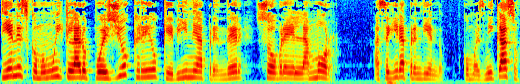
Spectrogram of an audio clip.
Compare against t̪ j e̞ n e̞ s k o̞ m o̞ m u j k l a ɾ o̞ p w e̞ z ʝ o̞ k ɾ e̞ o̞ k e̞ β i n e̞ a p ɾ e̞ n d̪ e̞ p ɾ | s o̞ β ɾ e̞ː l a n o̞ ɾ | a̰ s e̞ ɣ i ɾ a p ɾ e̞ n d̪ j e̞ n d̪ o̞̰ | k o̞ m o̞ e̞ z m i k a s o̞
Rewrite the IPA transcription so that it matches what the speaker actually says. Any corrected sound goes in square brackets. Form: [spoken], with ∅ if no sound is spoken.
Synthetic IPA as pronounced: t̪ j e̞ n e̞ s k o̞ m o̞ m u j k l a ɾ o̞ p w e̞ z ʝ o̞ k ɾ e̞ o̞ k e̞ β i n e̞ a p ɾ e̞ n d̪ e̞ [∅] ɾ | s o̞ β ɾ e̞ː l a [m] o̞ ɾ | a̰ s e̞ ɣ i ɾ a p ɾ e̞ n d̪ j e̞ n d̪ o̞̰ | k o̞ m o̞ e̞ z m i k a s o̞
